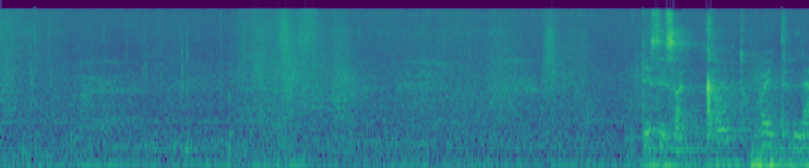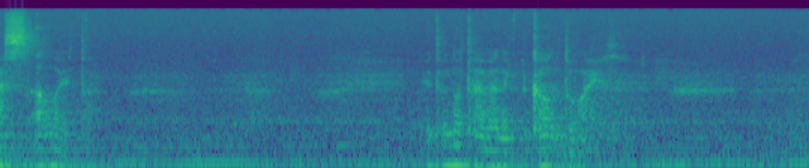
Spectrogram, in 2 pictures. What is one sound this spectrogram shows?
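A lift motor hums steadily as the lift moves.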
